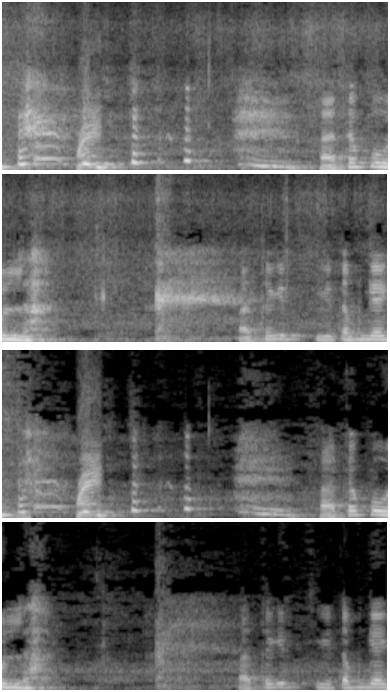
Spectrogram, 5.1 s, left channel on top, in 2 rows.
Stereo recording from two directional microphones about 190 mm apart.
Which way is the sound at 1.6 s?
30° right (ahead or behind).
